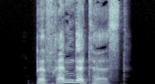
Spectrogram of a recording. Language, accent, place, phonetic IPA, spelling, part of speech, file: German, Germany, Berlin, [bəˈfʁɛmdətəst], befremdetest, verb, De-befremdetest.ogg
- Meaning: inflection of befremden: 1. second-person singular preterite 2. second-person singular subjunctive II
